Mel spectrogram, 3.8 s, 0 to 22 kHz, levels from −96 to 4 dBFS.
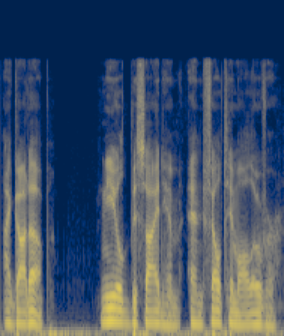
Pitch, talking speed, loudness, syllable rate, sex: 95 Hz, 175 wpm, -16 LUFS, 4.8 syllables/s, male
